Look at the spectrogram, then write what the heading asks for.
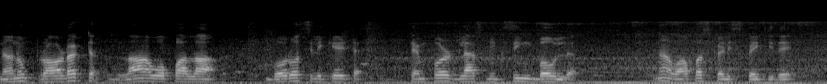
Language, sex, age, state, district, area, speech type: Kannada, male, 45-60, Karnataka, Kolar, urban, read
